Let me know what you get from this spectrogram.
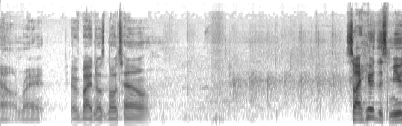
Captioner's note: audience applauding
